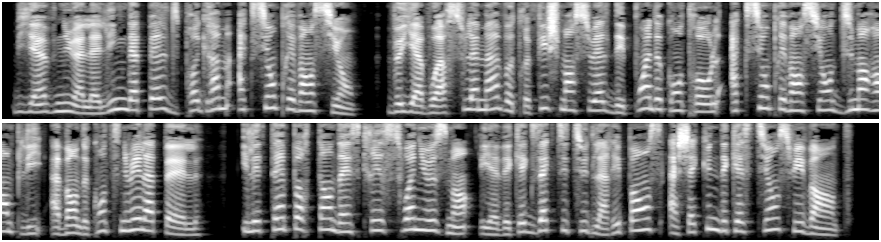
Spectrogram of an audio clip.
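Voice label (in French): French Canadian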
